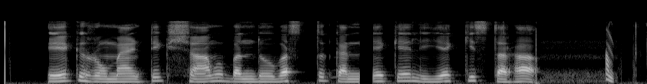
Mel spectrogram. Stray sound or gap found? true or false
true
